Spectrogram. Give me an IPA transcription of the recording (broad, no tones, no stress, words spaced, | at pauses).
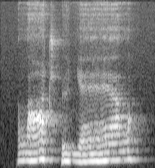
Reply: lˠɑt͡ʃʼʉ ʎɛːlˠ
